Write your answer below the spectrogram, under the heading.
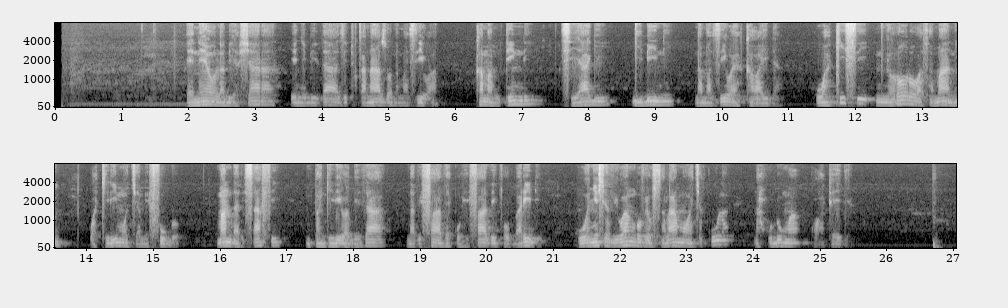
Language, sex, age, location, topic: Swahili, male, 18-24, Dar es Salaam, finance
